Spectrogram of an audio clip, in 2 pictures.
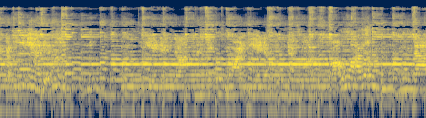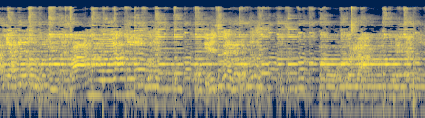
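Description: Amplified acoustic guitar plucking a continuous melody, with a voice singing a wavering line over it and a steady high tone running underneath.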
